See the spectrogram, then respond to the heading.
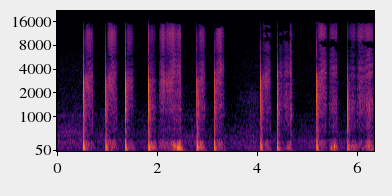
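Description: Fingertips hold a white chalk stick and write letters on a large, flat, solid black chalkboard. Eleven sharp, bright taps of the chalk striking the board are heard, each followed by a short dry scratching stroke, with brief quiet pauses between groups of strokes.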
